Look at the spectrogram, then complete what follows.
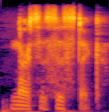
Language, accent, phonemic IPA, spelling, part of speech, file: English, US, /ˌnɑɹ.sɪˈsɪs.tɪk/, narcissistic, adjective / noun, En-us-narcissistic.ogg
- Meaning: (adjective) 1. Of or pertaining to the nature of narcissism 2. Having an inflated idea of one's own importance 3. Obsessed with one's own self image and ego; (noun) A narcissist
